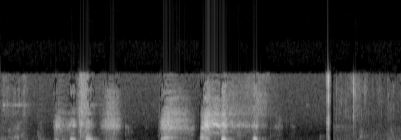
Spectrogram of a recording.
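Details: Pug giving a run of short, wheezy, snorting bursts over roughly two and a half seconds, each rough and breathy with a nasal edge, followed by a pause and a single sharp click near the end.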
